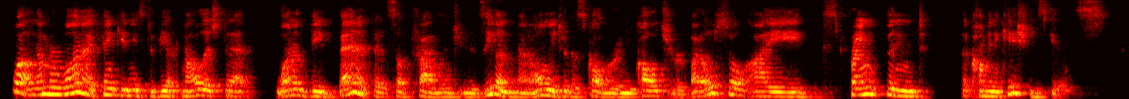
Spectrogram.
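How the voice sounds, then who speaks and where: Speaking fairly quickly with an Italian accent, a man uses lively intonation in a fairly high, somewhat breathy voice. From southern Italy, Salerno. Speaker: massage therapist and movement educator. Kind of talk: interview. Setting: live show.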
